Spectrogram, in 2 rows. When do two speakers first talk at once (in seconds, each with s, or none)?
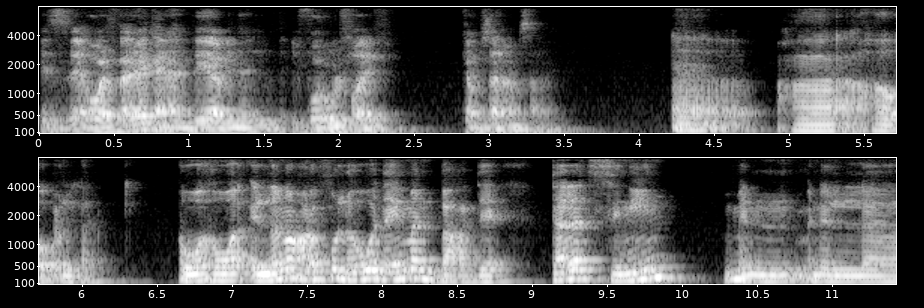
none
